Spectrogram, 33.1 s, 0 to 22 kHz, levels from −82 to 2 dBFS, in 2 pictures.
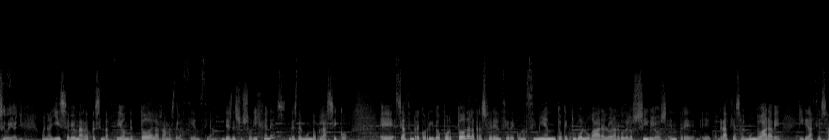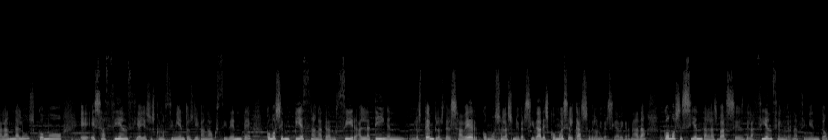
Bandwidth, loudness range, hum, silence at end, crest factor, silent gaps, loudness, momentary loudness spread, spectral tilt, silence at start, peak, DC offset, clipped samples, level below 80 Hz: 11.5 kHz; 5 LU; none; 0 s; 18 dB; none; -41 LUFS; 13 LU; -5.5 dB/octave; 0 s; -22 dBFS; under 0.1%; under 0.1%; -70 dBFS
